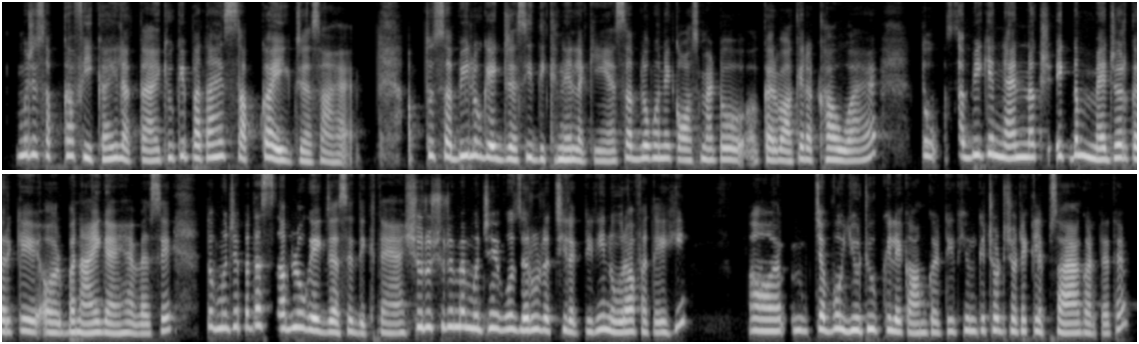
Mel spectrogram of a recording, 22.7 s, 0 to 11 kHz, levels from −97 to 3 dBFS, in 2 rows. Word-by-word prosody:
मुझे 305 Hz, +1 st, +1 dB
सबका 290 Hz, 0 st, -3 dB
फ़ीका 245 Hz, -6 st, -1 dB
ही 235 Hz, +2 st, +2 dB
लगता 210 Hz, -3 st, -2 dB
है 200 Hz, +1 st, -1 dB
क्योंकि 255 Hz, +6 st, -3 dB
पता 250 Hz, 0 st, +3 dB
है 275 Hz, +2 st, +3 dB
सबका 265 Hz, -1 st, 0 dB
एक 205 Hz, -4 st, +4 dB
जैसा 185 Hz, -1 st, -2 dB
है। 165 Hz, -1 st, -6 dB, 0.6 s
अब -, -, -10 dB
तो 295 Hz, -, +1 dB
सभी 280 Hz, 0 st, +2 dB
लोग 285 Hz, -3 st, 0 dB
एक 240 Hz, -3 st, +5 dB
जैसी 230 Hz, +3 st, +1 dB
दिखने 220 Hz, 0 st, 0 dB
लगी 200 Hz, -2 st, -2 dB
हैं, 190 Hz, +1 st, -3 dB
सब 245 Hz, +2 st, -1 dB
लोगों 245 Hz, 0 st, +2 dB
ने 245 Hz, 0 st, 0 dB
कॉस्मेटो 215 Hz, -1 st, -1 dB
अ, -, -, -8 dB
करवा 205 Hz, -3 st, +2 dB
के 235 Hz, -, +2 dB
रखा 215 Hz, 0 st, -1 dB
हुआ 200 Hz, -2 st, +2 dB
है 235 Hz, +12 st, -4 dB, 0.4 s
तो 285 Hz, -2 st, -4 dB
सभी 280 Hz, +4 st, 0 dB
के 320 Hz, +2 st, +1 dB
नैन-नक्श 260 Hz, +2 st, +3 dB
एकदम 280 Hz, +3 st, +1 dB
मेजर 235 Hz, +3 st, +3 dB
करके 225 Hz, 0 st, +1 dB
और 200 Hz, -1 st, 0 dB
बनाए 195 Hz, 0 st, +2 dB
गए 195 Hz, -3 st, +1 dB
हैं, 195 Hz, 0 st, -2 dB
वैसे 180 Hz, +6 st, -2 dB, 0.4 s
तो 310 Hz, -, -2 dB
मुझे 280 Hz, +2 st, -1 dB
पता 300 Hz, +3 st, -1 dB
है -, -, +4 dB
सब 280 Hz, -5 st, -1 dB
लोग 290 Hz, -4 st, +3 dB
एक 230 Hz, -4 st, +5 dB
जैसे 210 Hz, +1 st, +1 dB
दिखते 195 Hz, +2 st, -6 dB
हैं। 190 Hz, 0 st, -3 dB
शुरू-शुरू 305 Hz, +1 st, +1 dB
में 310 Hz, -, +3 dB
मुझे 280 Hz, -1 st, +1 dB
वो 265 Hz, +1 st, 0 dB
ज़रूर 245 Hz, 0 st, +2 dB
अच्छी 235 Hz, +2 st, -1 dB
लगती 215 Hz, 0 st, -3 dB
थी, 245 Hz, +4 st, 0 dB
नोरा 215 Hz, -3 st, +3 dB
फतेही 210 Hz, -, -3 dB, 0.7 s
और 230 Hz, -1 st, +2 dB, 0.2 s
उम, 240 Hz, -1 st, -3 dB
जब 255 Hz, -4 st, +2 dB
वो 275 Hz, +1 st, +2 dB
यूट्यूब 245 Hz, +1 st, +2 dB
के 245 Hz, -, 0 dB
लिए 220 Hz, -2 st, +3 dB
काम 195 Hz, -2 st, -2 dB
करती 205 Hz, +2 st, -5 dB
थी 230 Hz, +3 st, -4 dB
उनके 235 Hz, 0 st, -2 dB
छोटे-छोटे 230 Hz, -2 st, -1 dB
क्लिप्स 225 Hz, -1 st, -3 dB
आया 190 Hz, -1 st, +4 dB
करते 185 Hz, -2 st, -5 dB
थे। 275 Hz, -, -2 dB
230 Hz, 210 wpm, -23 LUFS, 205-265 Hz, 0.7 s, एक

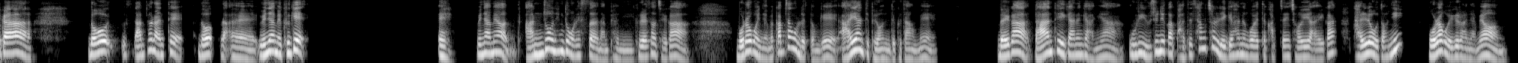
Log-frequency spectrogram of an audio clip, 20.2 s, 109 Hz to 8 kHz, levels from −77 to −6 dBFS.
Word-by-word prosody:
제가 220 Hz, -6 st, +7 dB, 0.7 s
"너" 235 Hz, +5 st, +7 dB
그래서 195 Hz, -, -13 dB
남편한테 195 Hz, +2 st, -1 dB, 0.2 s
"너 195 Hz, +2 st, +5 dB
나" 180 Hz, -, -3 dB
예 150 Hz, -5 st, -2 dB
왜냐면 215 Hz, +3 st, +4 dB
그게 225 Hz, +6 st, +5 dB, 1.8 s
예. 160 Hz, -10 st, 0 dB, 0.3 s
왜냐면 220 Hz, +4 st, 0 dB
안 190 Hz, +6 st, +1 dB
좋은 280 Hz, +1 st, +3 dB
행동을 245 Hz, -6 st, 0 dB
했어요 185 Hz, -3 st, -2 dB
남편이. 130 Hz, -1 st, -9 dB
그래서 175 Hz, +6 st, -1 dB
제가 165 Hz, -5 st, -3 dB, 0.6 s
뭐라고 215 Hz, +7 st, +4 dB
했냐면 160 Hz, -2 st, -5 dB
깜짝 235 Hz, +8 st, +1 dB
놀랐던 160 Hz, -, -3 dB
게 165 Hz, +4 st, -2 dB
아이한테 250 Hz, -2 st, +4 dB
배웠는데 140 Hz, -3 st, -6 dB
그다음에. 140 Hz, -1 st, -9 dB, 0.8 s
"내가 200 Hz, +5 st, +4 dB
나한테 235 Hz, +3 st, +3 dB
얘기하는 200 Hz, -1 st, -1 dB
게 190 Hz, -, -4 dB
아니야. 155 Hz, -2 st, -9 dB
우리 205 Hz, +2 st, -2 dB
유진이가 215 Hz, +3 st, -1 dB
받은 160 Hz, +4 st, -8 dB
상처를 300 Hz, -, -3 dB
얘기하는 190 Hz, +2 st, -3 dB
거야." 175 Hz, 0 st, -1 dB
했더니 170 Hz, 0 st, -8 dB
갑자기 175 Hz, -, -7 dB
저희 170 Hz, -1 st, -2 dB
아이가 140 Hz, +10 st, -3 dB, 0.2 s
달려오더니 195 Hz, -, +2 dB, 0.3 s
뭐라고 185 Hz, +4 st, +5 dB
얘기를 170 Hz, 0 st, -1 dB
하냐면 145 Hz, -3 st, -2 dB
185 Hz, 350 characters per minute, -19 LUFS, 160-220 Hz, 1.8 s, 제가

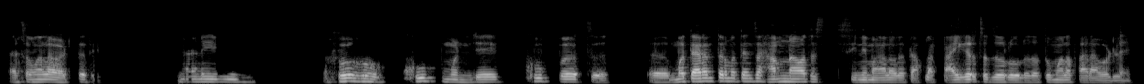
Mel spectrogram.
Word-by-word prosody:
असं 105 Hz, +2 st, -4 dB
मला 115 Hz, 0 st, +3 dB
वाटतं 105 Hz, -3 st, +1 dB
ते. -, -, -16 dB, 0.9 s
आणि 125 Hz, 0 st, -1 dB, 1.2 s
हो, 145 Hz, +2 st, +7 dB
हो. 135 Hz, -3 st, +1 dB, 0.4 s
खूप 150 Hz, -2 st, 0 dB
म्हणजे 115 Hz, 0 st, 0 dB, 0.4 s
खूपच 145 Hz, -5 st, +1 dB
अ, -, -, +2 dB, 0.5 s
अ, 100 Hz, 0 st, +3 dB
मग 130 Hz, +3 st, +3 dB
त्यानंतर 150 Hz, +2 st, +7 dB
मग 145 Hz, -1 st, 0 dB
त्यांचा 145 Hz, 0 st, +1 dB
हम 125 Hz, +2 st, 0 dB
नावाचा 130 Hz, -1 st, +3 dB, 0.3 s
सिनेमा 105 Hz, 0 st, -2 dB
आला 105 Hz, 0 st, 0 dB
होता. 105 Hz, -1 st, -2 dB
आपला 95 Hz, -, -4 dB
टायगरचा 115 Hz, +2 st, +2 dB
जो 110 Hz, 0 st, +4 dB
रोल 105 Hz, -1 st, +2 dB
होता 105 Hz, 0 st, -2 dB
तो 110 Hz, -, -1 dB
मला 105 Hz, 0 st, 0 dB
फार 100 Hz, -, -2 dB
आवडला 95 Hz, -1 st, -4 dB
आहे. 85 Hz, -, -14 dB
115 Hz, 165 wpm, -27 LUFS, 105-135 Hz, 1.2 s, हो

